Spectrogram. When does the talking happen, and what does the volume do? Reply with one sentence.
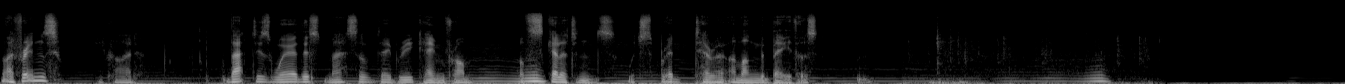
The talking can be heard briefly from 0.0 to 1.6 s; and from 2.2 to 8.8 s, at a steady volume.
